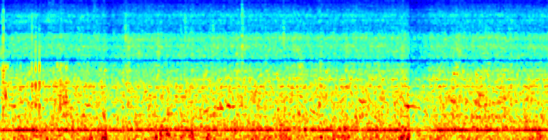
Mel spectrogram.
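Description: Electric drive motor of a solar-powered boat running steadily under way, a steady low hum, with wind and water noise.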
